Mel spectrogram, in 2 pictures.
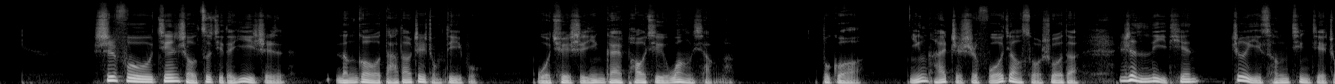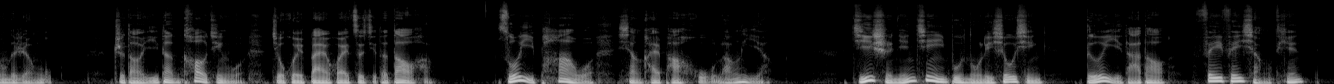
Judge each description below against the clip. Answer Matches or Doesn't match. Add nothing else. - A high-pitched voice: Doesn't match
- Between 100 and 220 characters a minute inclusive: Matches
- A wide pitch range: Matches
